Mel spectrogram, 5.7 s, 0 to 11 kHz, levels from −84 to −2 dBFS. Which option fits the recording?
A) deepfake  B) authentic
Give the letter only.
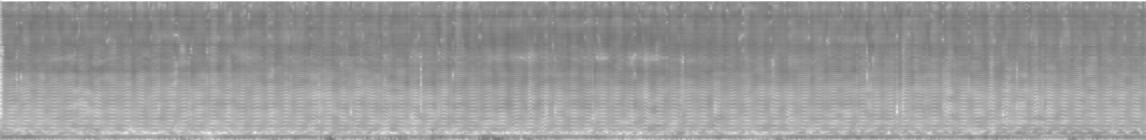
A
